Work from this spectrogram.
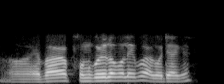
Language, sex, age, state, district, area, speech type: Assamese, male, 30-45, Assam, Majuli, urban, conversation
